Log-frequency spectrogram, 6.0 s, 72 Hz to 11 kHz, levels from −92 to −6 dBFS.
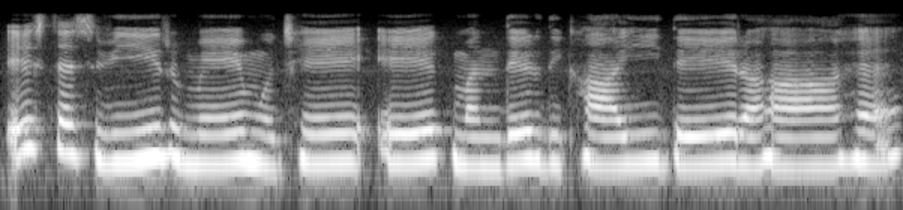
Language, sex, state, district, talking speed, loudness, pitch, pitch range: Hindi, female, Madhya Pradesh, Katni, 100 wpm, -13 LUFS, 225 Hz, 220-245 Hz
